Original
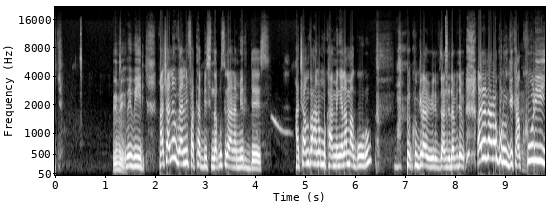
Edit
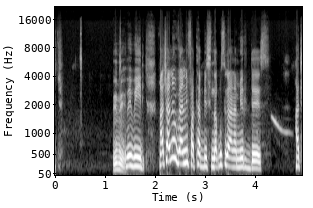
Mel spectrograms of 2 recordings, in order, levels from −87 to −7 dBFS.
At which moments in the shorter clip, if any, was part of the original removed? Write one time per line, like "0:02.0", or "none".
none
